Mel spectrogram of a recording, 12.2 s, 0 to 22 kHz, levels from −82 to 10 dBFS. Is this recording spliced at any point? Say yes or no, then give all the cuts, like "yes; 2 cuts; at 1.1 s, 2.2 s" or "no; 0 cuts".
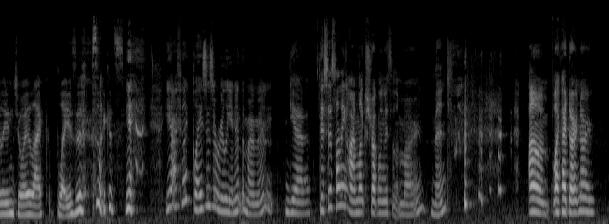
yes; 1 cut; at 8.6 s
